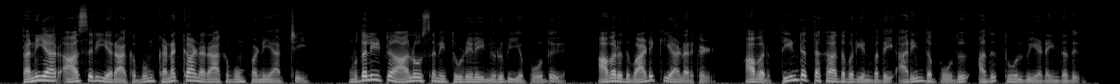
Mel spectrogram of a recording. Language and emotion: Tamil, neutral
